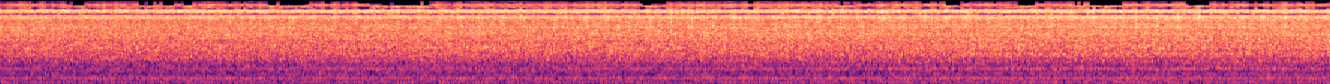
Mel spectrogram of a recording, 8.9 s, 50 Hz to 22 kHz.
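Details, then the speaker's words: 2015 Subaru Forester after relay fix, Freon being added: engine idles evenly with steady compressor hum, no grinding or rattle; compressor spinning and A/C working normally. "right now it's spinning, so that's a good thing. If it's not spinning and it's not clicking over, check your relay."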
